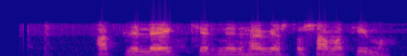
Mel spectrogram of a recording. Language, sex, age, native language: Icelandic, male, 40-49, Icelandic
